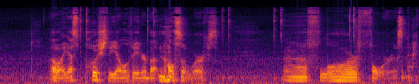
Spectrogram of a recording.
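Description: A man speaks calmly and close into a microphone.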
